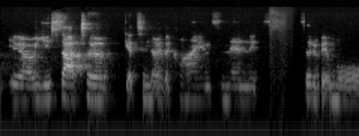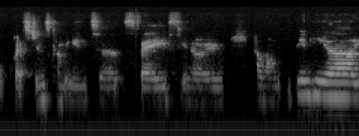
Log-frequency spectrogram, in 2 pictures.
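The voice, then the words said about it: Zimbabwean accent mixed with Australian. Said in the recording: “I think I have a Zimbabwean accent ... I can hear a mix of both. ... It's intertwined.”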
